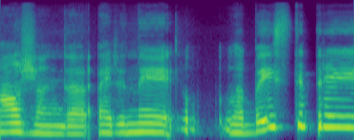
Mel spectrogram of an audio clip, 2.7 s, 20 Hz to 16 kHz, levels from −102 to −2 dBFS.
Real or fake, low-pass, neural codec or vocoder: fake; 14.4 kHz; codec, 32 kHz, 1.9 kbps, SNAC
